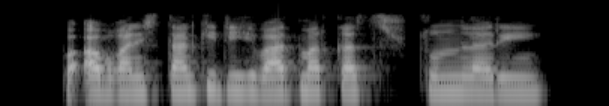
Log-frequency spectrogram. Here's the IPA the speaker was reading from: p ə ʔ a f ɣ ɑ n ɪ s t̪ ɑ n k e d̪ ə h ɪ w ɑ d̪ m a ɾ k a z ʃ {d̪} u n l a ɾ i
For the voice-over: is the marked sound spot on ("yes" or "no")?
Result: no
